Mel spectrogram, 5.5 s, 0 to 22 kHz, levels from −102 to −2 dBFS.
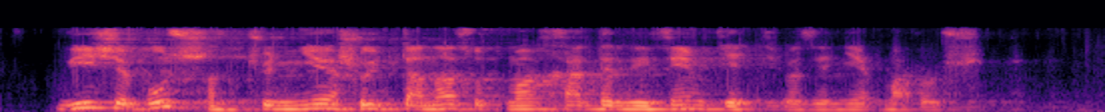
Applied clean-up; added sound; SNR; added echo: neural separator model SepFormer DNS4.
